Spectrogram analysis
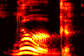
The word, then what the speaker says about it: LIRG: luminous infrared Galaxy which astronomers often abbreviate and pronounce as lurg lurgs are defined as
